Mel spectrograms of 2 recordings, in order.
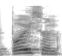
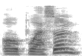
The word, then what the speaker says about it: Poisson: veremos la distribución de poison wason como se debería de pronunciar ya que viene del francés este tipo de distribución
